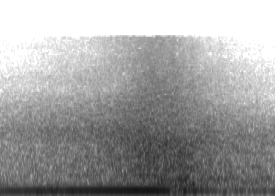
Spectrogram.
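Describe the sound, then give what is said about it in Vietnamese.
A car accelerating and driving off: a low engine drone swells to a peak, then falls away with a broad rushing whoosh as it fades. “đạp ga nghênh ngang lái xe đi.”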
